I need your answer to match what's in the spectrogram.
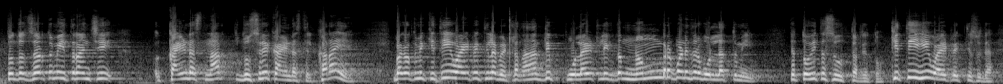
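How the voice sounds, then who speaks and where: A man giving a grammar lecture, who explains patiently and repeats each point. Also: very high voice. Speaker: English grammar teacher. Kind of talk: classroom lecture.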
